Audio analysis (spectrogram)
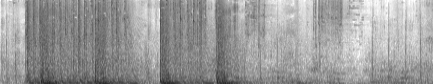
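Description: Gunfire in The Cycle: Frontier video game, with loud rapid bursts of shots and mechanical clatter in several sharp volleys, under players talking.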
